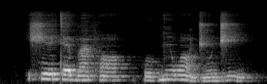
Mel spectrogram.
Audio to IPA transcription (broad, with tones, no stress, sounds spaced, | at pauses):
ʃ e˦ t ɛ˦ b ã˦ f ɔ̃˦ | k͡p u˧ ɡ ĩ˦ w ɔ̃˦˨ d͡ʒ ũ˨˦ d͡ʒ i˦˨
